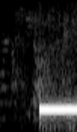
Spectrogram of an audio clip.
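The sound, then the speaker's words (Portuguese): Outgoing phone call ringing: after a faint, near-quiet start, a steady, loud, unbroken electronic tone begins about halfway through and holds to the end. “Eu tô ligando pro cara que falou que o dinheiro ajuda ele, mas não me responde.”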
